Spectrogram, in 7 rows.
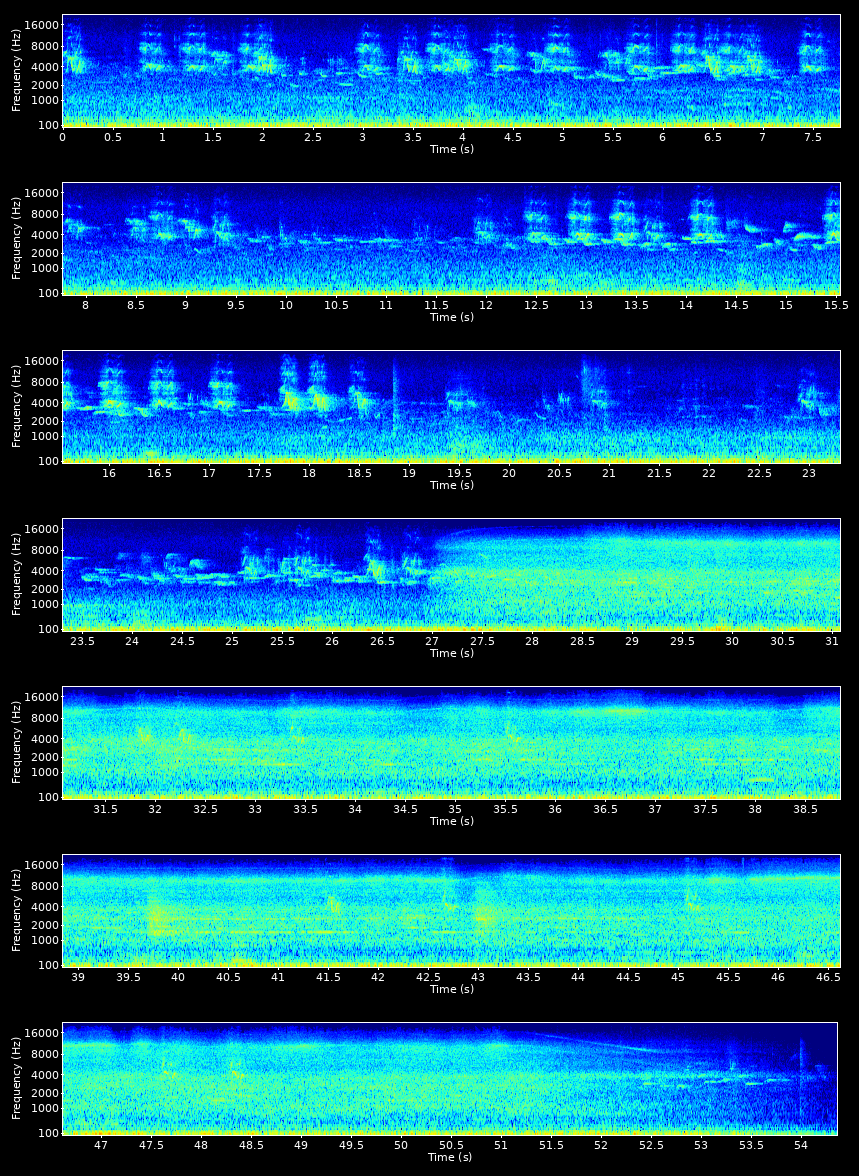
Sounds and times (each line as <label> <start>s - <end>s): hum of the city 0.0s - 54.3s
metalworkers 27.0s - 52.4s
